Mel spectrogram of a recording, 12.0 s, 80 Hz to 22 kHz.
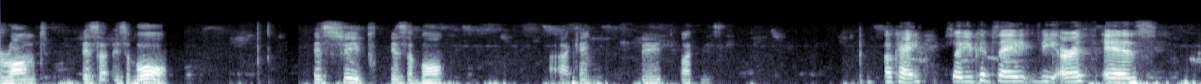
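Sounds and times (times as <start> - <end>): person speaking: 0.0 - 1.7, 3.1 - 7.2, 8.5 - 12.0
woman speaking: 8.6 - 12.0.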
